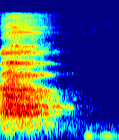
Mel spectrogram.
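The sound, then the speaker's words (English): A deep breath through the nose released as one long, airy exhale that starts strong and fades gradually to quiet, alone without talk. “let's go ahead and just take a nice big inhale through our noses. Exhale, relax your jaw.”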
